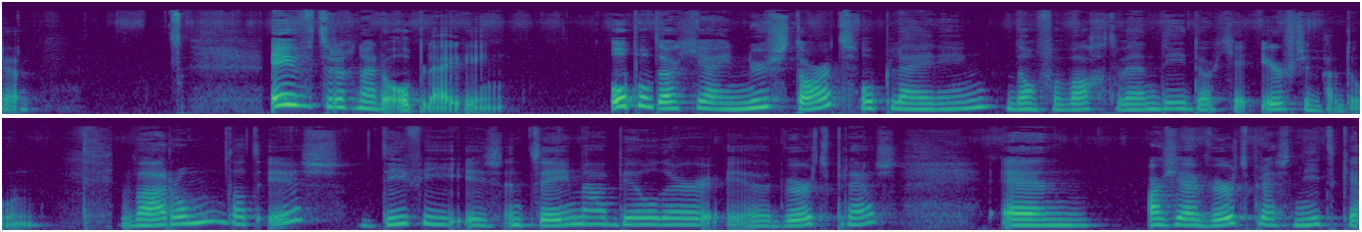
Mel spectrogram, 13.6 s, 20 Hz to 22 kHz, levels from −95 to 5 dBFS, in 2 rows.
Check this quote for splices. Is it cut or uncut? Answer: cut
